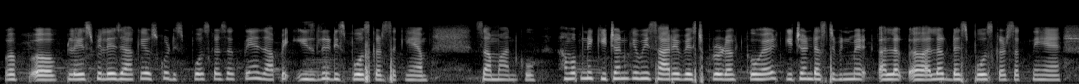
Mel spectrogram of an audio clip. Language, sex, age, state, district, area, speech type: Urdu, female, 18-30, Uttar Pradesh, Mau, urban, spontaneous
